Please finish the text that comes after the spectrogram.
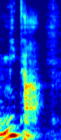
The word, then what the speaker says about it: Midas: There actually is a King Midas whose name would have pronounced something like Mita in ancient Phrygian.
